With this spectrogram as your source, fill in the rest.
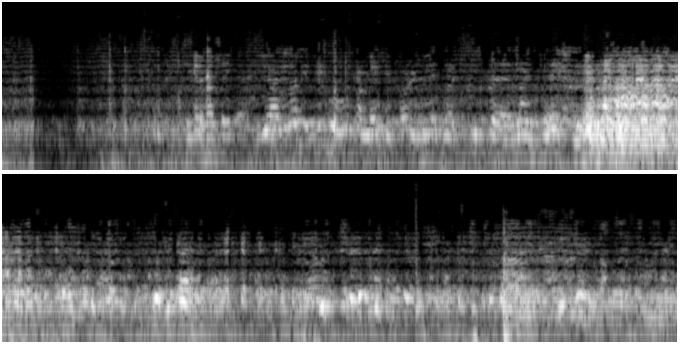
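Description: Several men chat and laugh together.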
